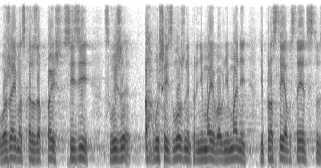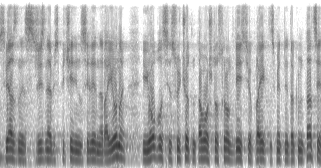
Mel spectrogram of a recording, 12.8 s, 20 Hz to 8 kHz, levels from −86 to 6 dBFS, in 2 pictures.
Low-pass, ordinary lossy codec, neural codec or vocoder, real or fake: 7.2 kHz; Opus, 64 kbps; none; real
